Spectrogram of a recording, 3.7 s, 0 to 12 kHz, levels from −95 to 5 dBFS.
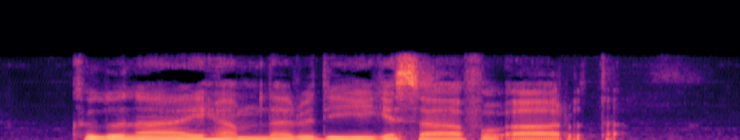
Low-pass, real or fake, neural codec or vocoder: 7.2 kHz; fake; codec, 16 kHz, 2 kbps, X-Codec, WavLM features, trained on Multilingual LibriSpeech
